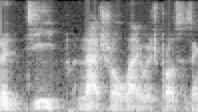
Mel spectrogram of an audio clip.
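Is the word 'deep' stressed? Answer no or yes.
yes. The word deep is clearly stressed. The speaker calls it right.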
